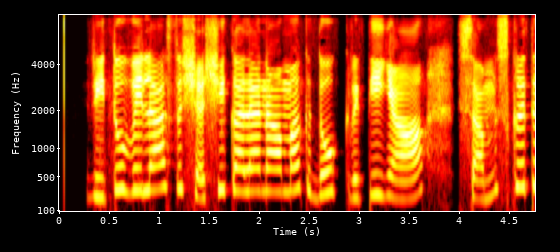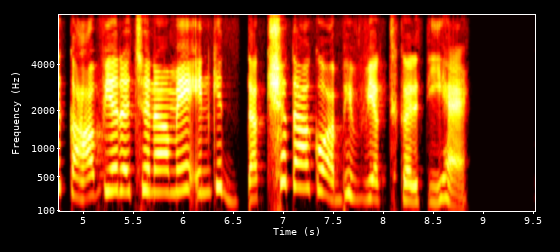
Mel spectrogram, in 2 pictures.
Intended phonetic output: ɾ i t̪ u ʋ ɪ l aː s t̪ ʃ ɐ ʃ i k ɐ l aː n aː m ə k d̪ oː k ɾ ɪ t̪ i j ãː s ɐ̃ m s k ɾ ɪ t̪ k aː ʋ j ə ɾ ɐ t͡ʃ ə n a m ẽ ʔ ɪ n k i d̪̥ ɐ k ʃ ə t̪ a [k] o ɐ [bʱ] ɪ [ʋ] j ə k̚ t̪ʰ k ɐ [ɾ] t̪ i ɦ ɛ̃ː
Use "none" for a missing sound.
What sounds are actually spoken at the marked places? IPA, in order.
k, bʱ, ʋ, ɾ

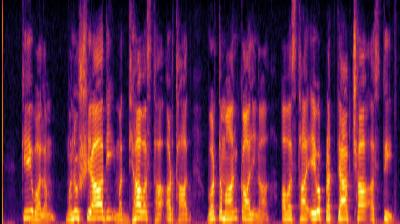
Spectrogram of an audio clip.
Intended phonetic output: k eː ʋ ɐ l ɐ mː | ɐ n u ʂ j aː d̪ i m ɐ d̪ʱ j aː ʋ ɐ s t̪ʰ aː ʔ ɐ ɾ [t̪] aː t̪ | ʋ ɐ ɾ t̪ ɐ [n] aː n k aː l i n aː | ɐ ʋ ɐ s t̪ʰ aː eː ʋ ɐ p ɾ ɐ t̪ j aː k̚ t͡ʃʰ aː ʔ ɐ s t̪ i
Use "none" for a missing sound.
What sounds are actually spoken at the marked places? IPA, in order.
t̪ʰ, m

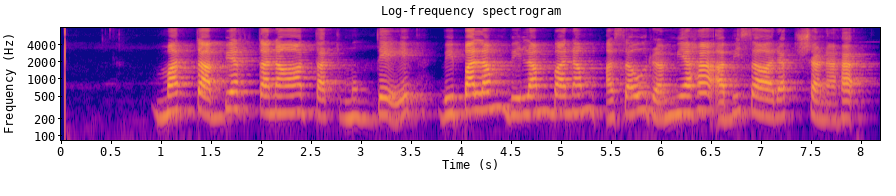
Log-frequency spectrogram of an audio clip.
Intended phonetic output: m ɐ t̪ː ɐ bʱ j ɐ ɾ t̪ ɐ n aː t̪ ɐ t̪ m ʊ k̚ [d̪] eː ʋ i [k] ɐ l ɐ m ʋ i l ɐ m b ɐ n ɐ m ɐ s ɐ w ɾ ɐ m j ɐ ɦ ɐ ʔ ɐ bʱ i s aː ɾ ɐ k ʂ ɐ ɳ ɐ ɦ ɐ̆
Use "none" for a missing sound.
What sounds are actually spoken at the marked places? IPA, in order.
d̪, p

